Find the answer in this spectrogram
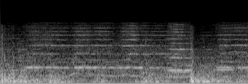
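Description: A sikuri ensemble of massed sikus (Andean panpipes) playing held, chord-like notes together over the beat of large bass drums, with heavy drum strikes near the start and end.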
